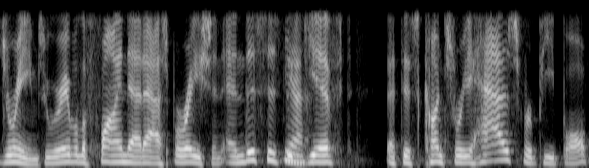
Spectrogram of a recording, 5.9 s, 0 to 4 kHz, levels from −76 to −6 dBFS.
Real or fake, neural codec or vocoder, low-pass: real; none; 3.6 kHz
